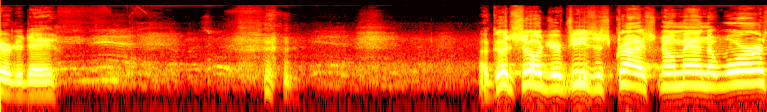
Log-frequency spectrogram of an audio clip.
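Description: An elderly man speaks with emphasis through a microphone, pausing between phrases.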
